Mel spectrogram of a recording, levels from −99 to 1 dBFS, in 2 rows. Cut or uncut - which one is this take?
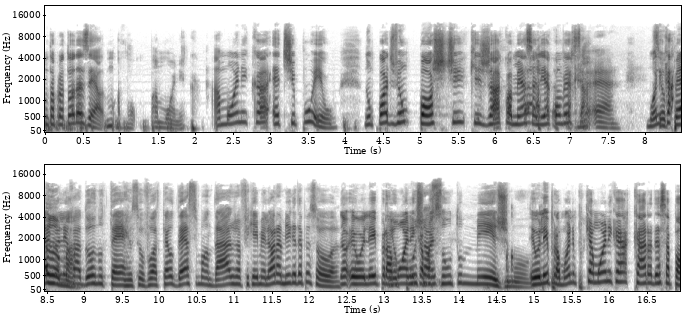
cut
